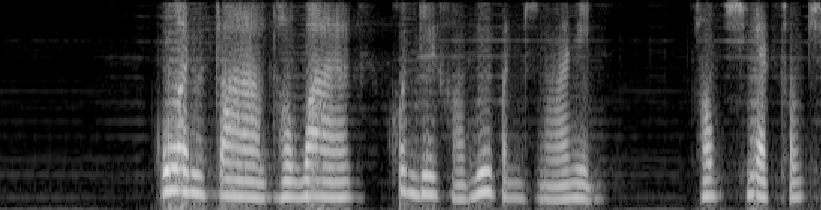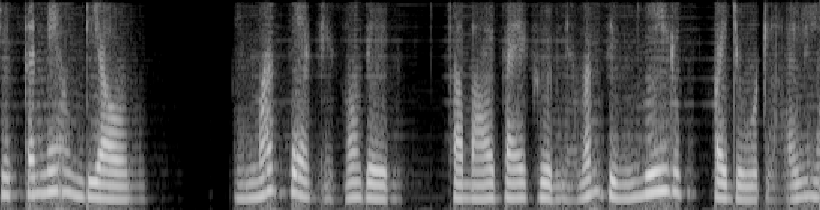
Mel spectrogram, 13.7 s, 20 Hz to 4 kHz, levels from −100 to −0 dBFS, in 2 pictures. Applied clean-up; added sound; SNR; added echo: neural separator model SepFormer WHAMR!.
